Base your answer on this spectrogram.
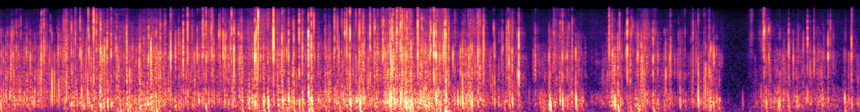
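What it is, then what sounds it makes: Plastic shower cap. A thin light-green plastic shower cap is crumpled and scrunched between fingertips and nails. It makes dense, bright crinkling and crackling that runs nearly nonstop, easing off a few times toward the end with a brief near-silent gap before resuming.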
